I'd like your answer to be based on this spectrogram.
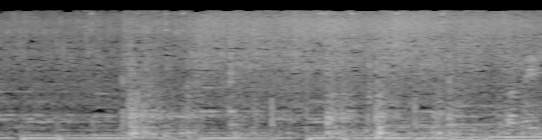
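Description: A spoon stirs turmeric and red chili powder into a sizzling pan of spices for a Maharashtrian broad bean dish, making a loud, steady fry with repeated scraping strokes and low rumbling under it and no voices.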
